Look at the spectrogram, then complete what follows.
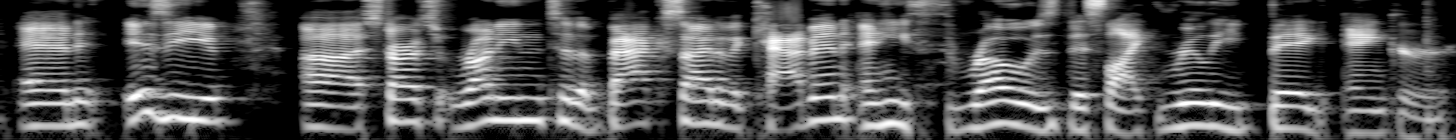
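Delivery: ordinary delivery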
